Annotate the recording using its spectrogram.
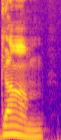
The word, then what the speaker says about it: Ghum: The band is called Gum, but it's spelled G-H-U-M.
